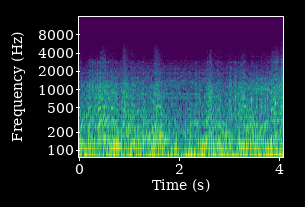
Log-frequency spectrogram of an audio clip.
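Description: Steady wind rush and road rumble on the microphone of a camera riding on a moving bicycle, heaviest in the low end.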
